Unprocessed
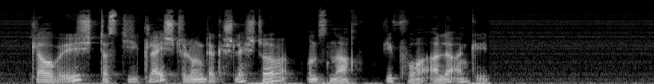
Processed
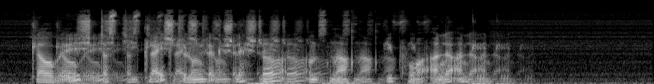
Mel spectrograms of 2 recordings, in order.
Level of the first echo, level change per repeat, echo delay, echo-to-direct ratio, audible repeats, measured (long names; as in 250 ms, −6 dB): −7.0 dB, −11.5 dB, 239 ms, −6.5 dB, 3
